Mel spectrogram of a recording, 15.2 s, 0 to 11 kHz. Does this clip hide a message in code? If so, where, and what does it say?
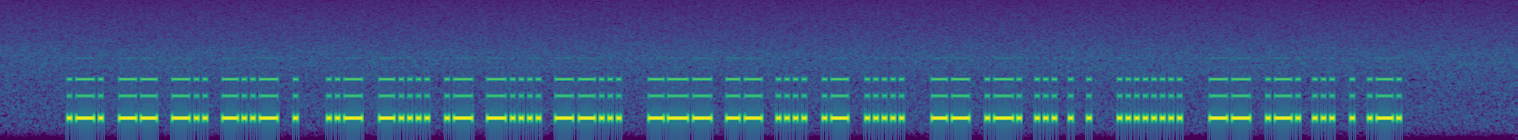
Yes: Morse code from 0.6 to 14.1 s, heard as a keyed tone, hand-sent with a bug key, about 28 wpm, 530 Hz. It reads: RMDXE U6A67 OMHA5 MRSEE <HH> MRSER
